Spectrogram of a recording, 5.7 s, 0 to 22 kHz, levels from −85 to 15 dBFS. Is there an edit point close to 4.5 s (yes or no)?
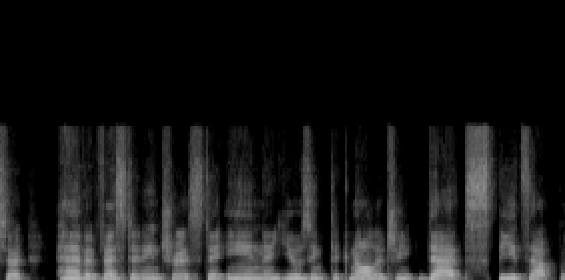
yes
